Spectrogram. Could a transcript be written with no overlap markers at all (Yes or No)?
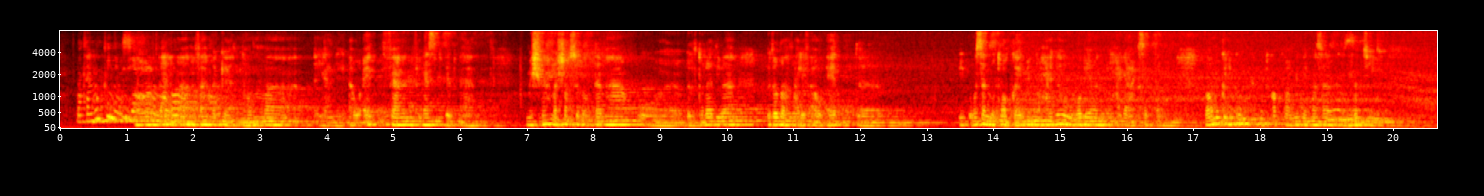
No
